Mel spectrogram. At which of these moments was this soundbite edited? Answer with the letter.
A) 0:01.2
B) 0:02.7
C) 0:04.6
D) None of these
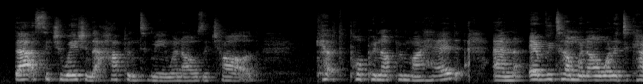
C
